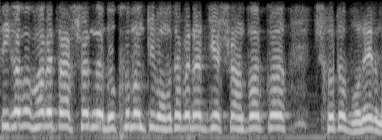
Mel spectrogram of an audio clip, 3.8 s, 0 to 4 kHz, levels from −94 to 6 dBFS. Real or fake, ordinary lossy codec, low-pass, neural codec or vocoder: fake; Opus, 32 kbps; 3.6 kHz; codec, 16 kHz, 6 kbps, DAC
